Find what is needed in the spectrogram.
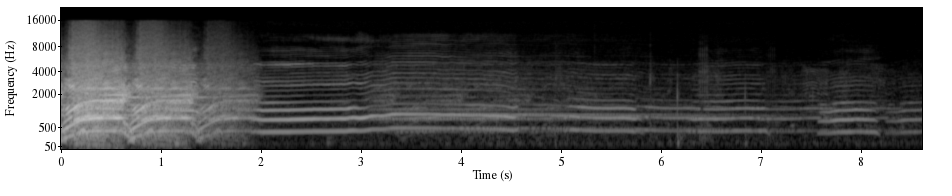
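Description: Loud, echoing theatrical laughter: a run of 'ha' bursts, each falling in pitch, for about two seconds. It gives way to one long, wavering held note that fades slowly.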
